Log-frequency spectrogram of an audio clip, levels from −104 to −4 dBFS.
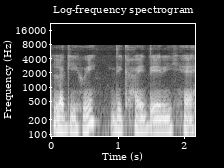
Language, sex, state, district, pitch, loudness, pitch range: Hindi, male, Himachal Pradesh, Shimla, 110 Hz, -17 LUFS, 110-120 Hz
